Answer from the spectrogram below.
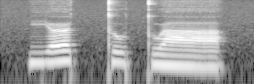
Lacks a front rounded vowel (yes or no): no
